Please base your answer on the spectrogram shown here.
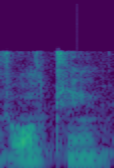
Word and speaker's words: vaulting: 마찬가지로 V 소리 앞에서 vaulting 이 발음 뛰어넘는 이러한 의미가 되겠죠. vaulting, vault라는 뛰어넘다라는 단어에 ing가 붙은 것입니다. 그래서 말을 뛰어넘는 체조라는 의미가 되겠죠. 이처럼 vault에서 볼 수 있는 것처럼 V 발음은 윗니로 아랫입술을 물고 목젖이 울리는 소리 이 특성을 갖습니다.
